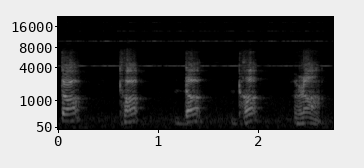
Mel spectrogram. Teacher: ये मूर्धा स्थानी है अर्थात मूर्धन्य ये वर्ण है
